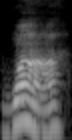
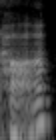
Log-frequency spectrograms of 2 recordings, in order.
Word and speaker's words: は: getting at when we write a sentence with W as the topic marker or subject marker then it will always be pronounced W not ha and it marks the subject of the sentence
